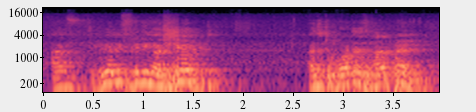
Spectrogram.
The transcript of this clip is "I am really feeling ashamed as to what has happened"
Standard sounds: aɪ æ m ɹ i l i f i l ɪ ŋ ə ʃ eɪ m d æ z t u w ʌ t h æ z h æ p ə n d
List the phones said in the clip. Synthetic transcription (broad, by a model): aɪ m ɹ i l i f i l ɪ ŋ ə ʃ eɪ m d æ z t u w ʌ t h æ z h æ p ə n d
